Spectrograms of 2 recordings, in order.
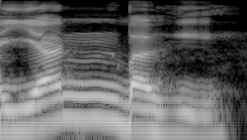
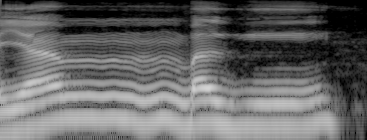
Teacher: Nun mati atau nun sukun, yang bagi tidak dibaca yan bagi, tetapi dibaca yam bagi.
